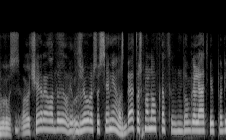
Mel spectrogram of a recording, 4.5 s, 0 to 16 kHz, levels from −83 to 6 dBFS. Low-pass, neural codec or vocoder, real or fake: 7.2 kHz; codec, 16 kHz, 1 kbps, FreqCodec, larger model; fake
